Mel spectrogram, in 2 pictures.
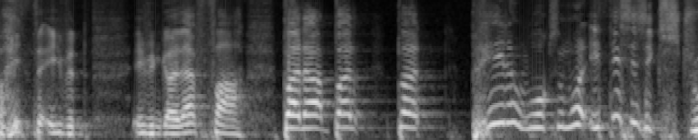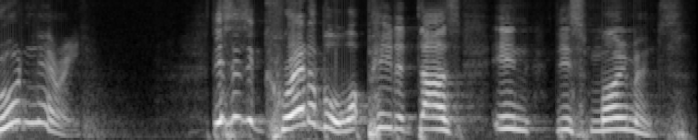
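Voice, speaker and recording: A man preaching a lively sermon, joking and calling on the congregation to answer back, often repeating his words. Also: high-pitched. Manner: animated, joking, repeats words, calls on audience. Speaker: pastor. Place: church service room.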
